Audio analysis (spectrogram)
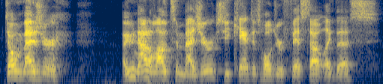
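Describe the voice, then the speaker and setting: A man's voice: a little high, normal speed, a bit bright. Exasperated man doing live fight reactions. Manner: wry, exasperated play-by-play. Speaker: livestream host reacting to a boxing match. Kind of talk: casual live commentary.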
